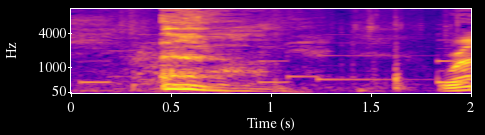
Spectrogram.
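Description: A man coughing once, a rough, falling cough about half a second in that trails off. Faint steady tones are heard after it.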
